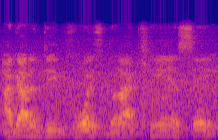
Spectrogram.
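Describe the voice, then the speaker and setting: A man's voice: a little high, steady tone, normal speed, over a noisy crowd. A young man who is a rapper, talking as an interview guest in a loose, laid-back way with lots of slang and fillers. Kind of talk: casual interview chat. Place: radio studio. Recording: roomy, distant mic, noisy hum.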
